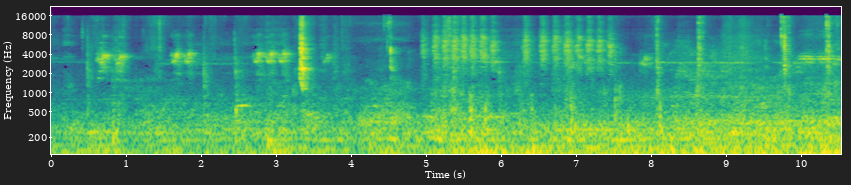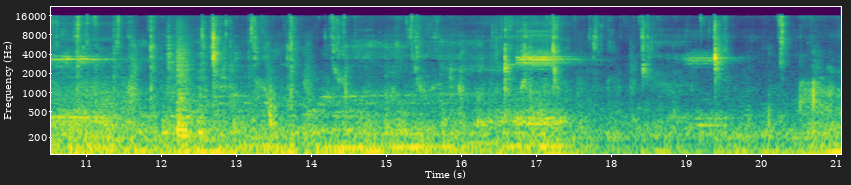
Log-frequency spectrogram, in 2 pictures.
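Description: Close-miked eating: a person chewing soft mouthfuls of rice and fish, with wet mouth clicks and smacks and fingers working rice on a plate. There are a couple of sharper clicks, one about three seconds in and one near the end.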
